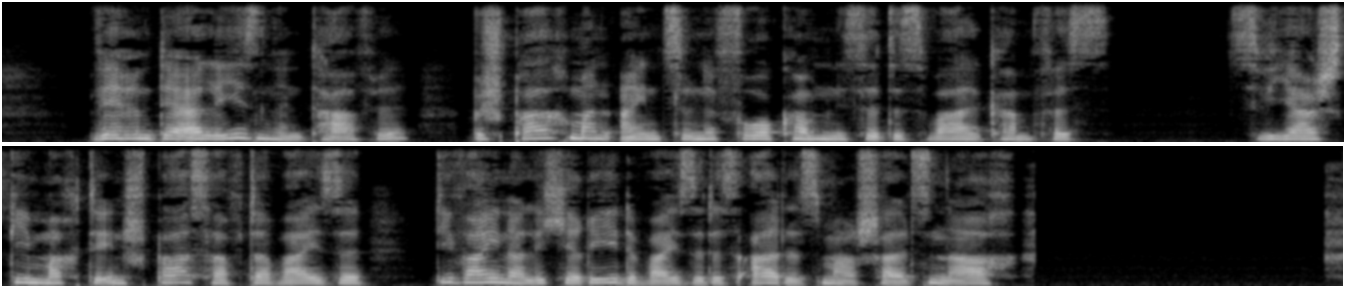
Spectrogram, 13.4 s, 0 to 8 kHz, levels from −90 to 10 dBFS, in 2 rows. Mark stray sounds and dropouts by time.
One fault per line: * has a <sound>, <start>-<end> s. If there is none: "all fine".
all fine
